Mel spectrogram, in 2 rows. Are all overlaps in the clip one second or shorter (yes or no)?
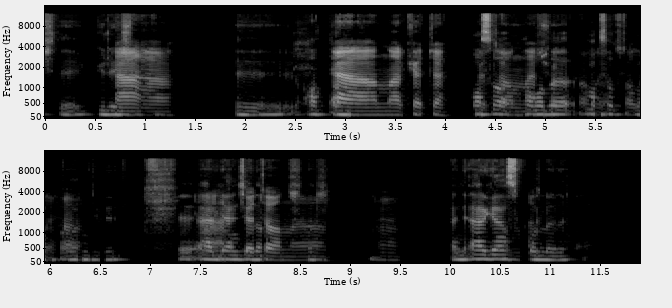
no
